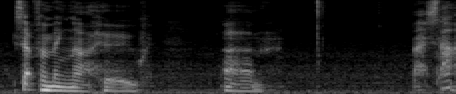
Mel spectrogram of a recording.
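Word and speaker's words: Ming-Na: so it had some amazing, you know, and Ming Na, yeah, that's how you say it, isn't it?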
